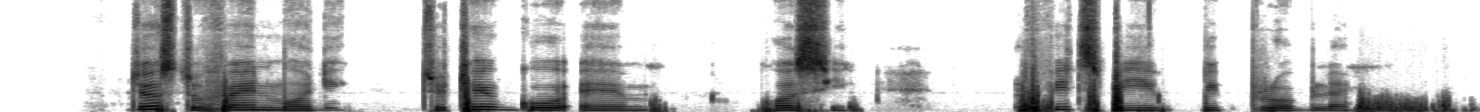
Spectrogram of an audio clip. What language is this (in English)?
Nigerian Pidgin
